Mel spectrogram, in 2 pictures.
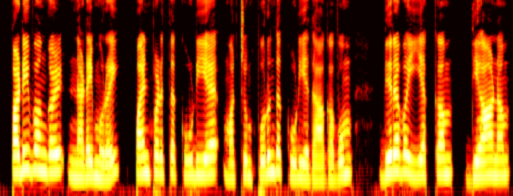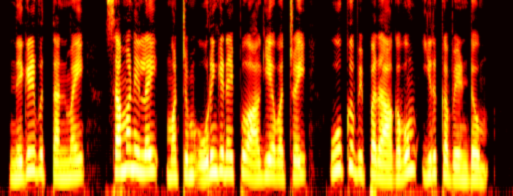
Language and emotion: Tamil, neutral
